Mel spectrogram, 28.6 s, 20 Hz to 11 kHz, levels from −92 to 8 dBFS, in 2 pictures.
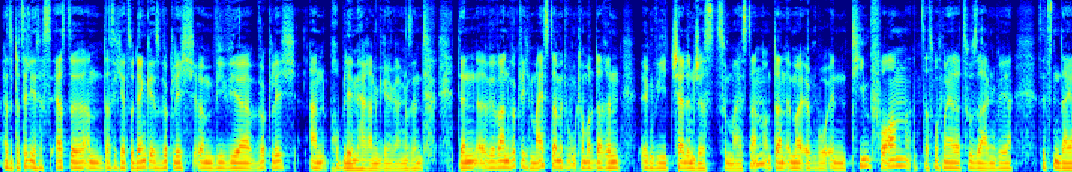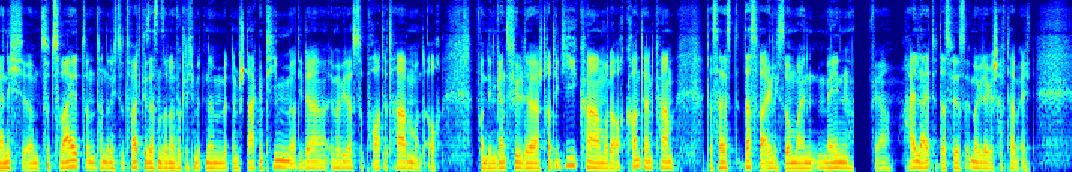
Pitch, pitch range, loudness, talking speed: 105 Hz, 100-115 Hz, -19 LUFS, 215 wpm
